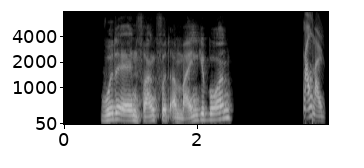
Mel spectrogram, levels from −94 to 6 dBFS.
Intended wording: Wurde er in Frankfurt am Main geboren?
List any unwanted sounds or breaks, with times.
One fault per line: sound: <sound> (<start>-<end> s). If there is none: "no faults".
sound: chirp (3.6-3.9 s)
